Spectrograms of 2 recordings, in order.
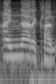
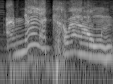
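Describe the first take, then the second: First: It is said in a normal pitch. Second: It is said in a very high-pitched voice.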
